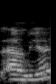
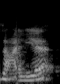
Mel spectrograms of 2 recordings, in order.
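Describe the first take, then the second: First: The name is said with English pronunciation. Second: The name is said with Arabic pronunciation. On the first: "so it's Alia in English" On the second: "This is how we pronounce it in Arabic"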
